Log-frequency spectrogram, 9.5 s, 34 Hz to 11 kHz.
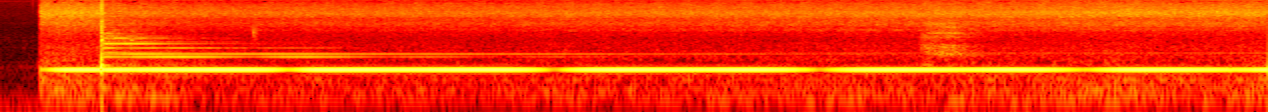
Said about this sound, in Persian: زنگ‌ها در شهر هیروشیمای ژاپن روز پنجشنبه به مناسبت 75مین سالگرد انفجار اتمی در این شهر به صدا درآمد.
